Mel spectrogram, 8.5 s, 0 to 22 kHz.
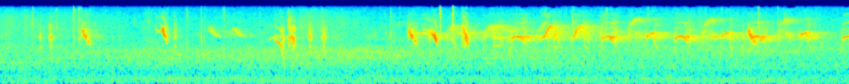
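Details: Sparrows crowding a feeder on a post at a Tenmangu shrine, 24 June 2023: sparse tweets at first, then from about four seconds a dense run of overlapping high chirps from many birds.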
